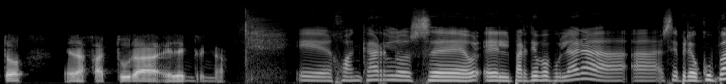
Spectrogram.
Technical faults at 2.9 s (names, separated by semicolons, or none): one channel drops out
